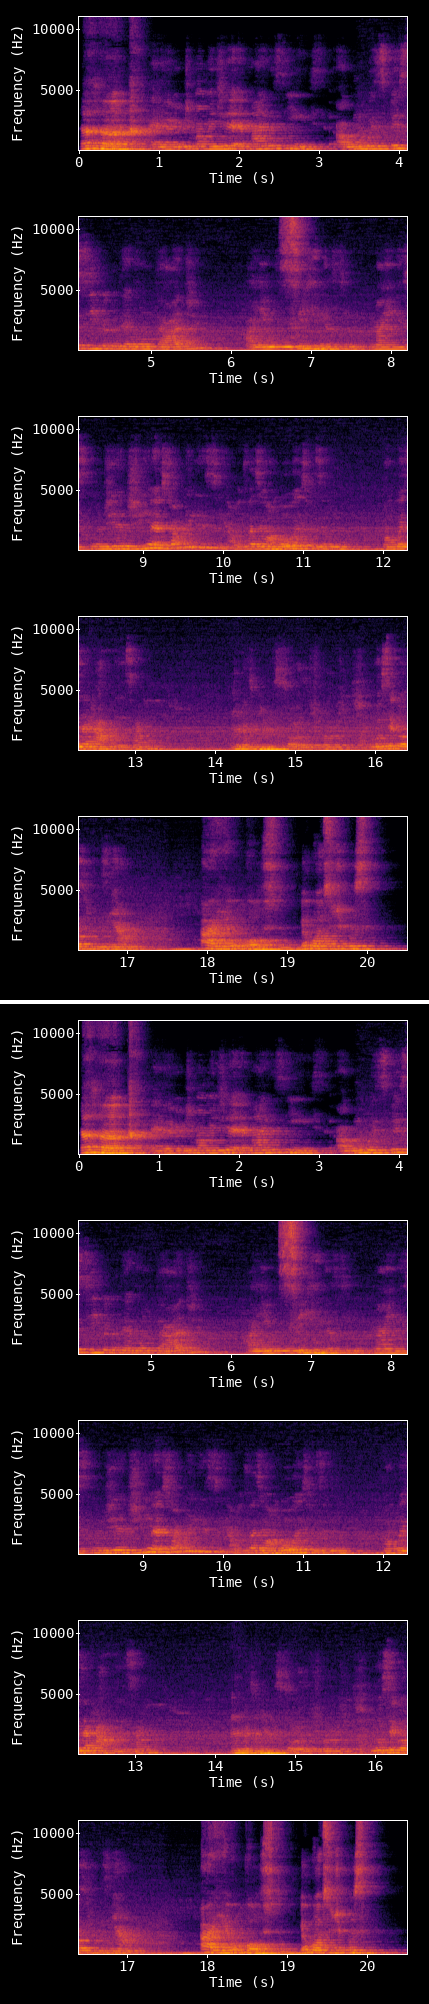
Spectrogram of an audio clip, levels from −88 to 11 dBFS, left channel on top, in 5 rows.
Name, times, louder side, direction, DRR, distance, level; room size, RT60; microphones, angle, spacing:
voice 1, 0.0-0.9 6.8-7.3 14.2-14.8 17.9-20.0, right 1 dB, 45° right, -1 dB, 0.6 m, -16 dB
voice 2, 0.9-2.9 3.2-5.6 6.1-11.6 12.0-13.2 14.2-17.1, left 1 dB, 90° left, -5 dB, 1.4 m, -21 dB
sound 1, 3.4-17.5, left 1 dB, 5° right, 0.9 m, -28 dB
sound 2, 11.0-18.9, equal, 35° left, 1.2 m, -30 dB
3.8 x 2.4 x 3.5 m, 1.1 s
head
